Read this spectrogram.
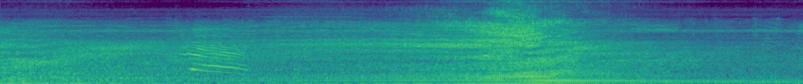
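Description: An electric model biplane's propeller whines as it flies past overhead.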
